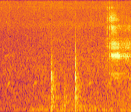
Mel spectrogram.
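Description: A metal door latch clicks and rattles.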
